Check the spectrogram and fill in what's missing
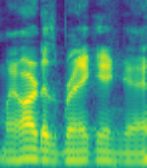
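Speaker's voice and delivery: mocking, mimicking put-on voice. Mocking another speaker's words back at them in that speaker's voice. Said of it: "all I heard was".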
